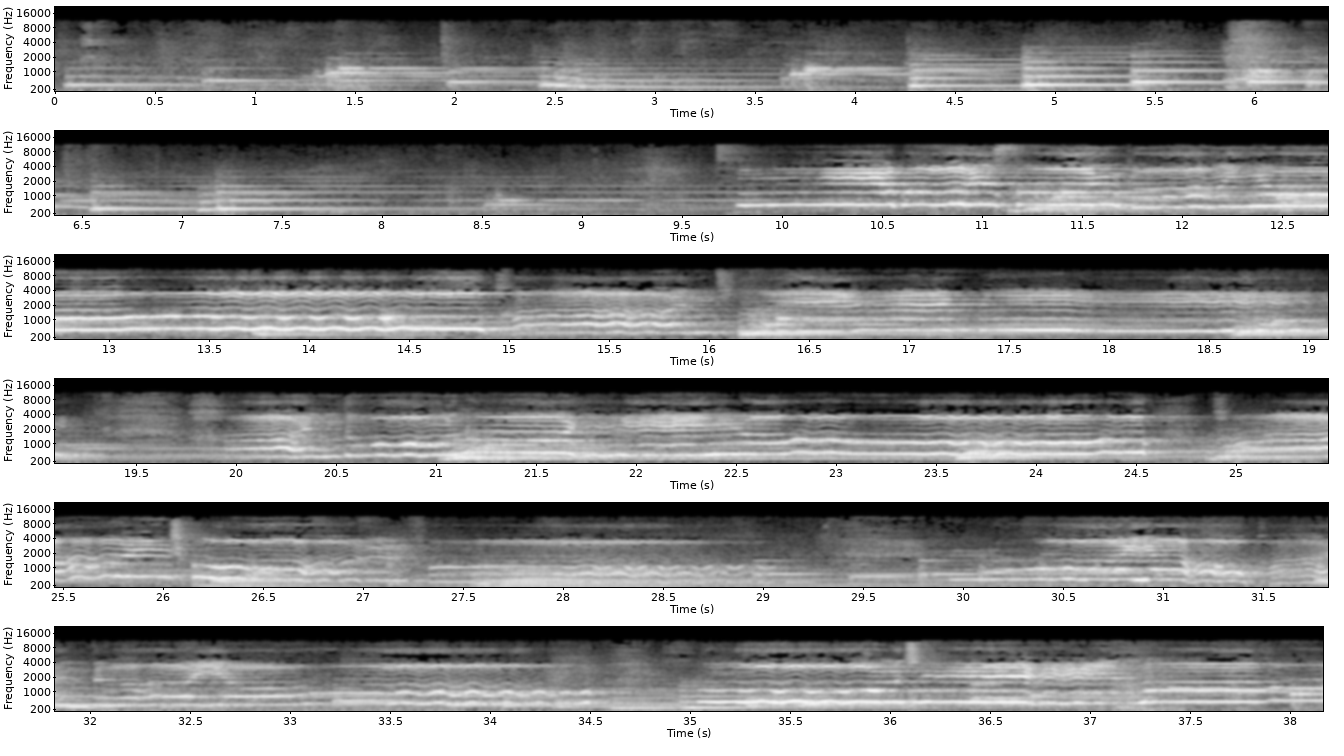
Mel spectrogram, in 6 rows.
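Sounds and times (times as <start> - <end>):
folk song: 0.0 - 38.1.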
